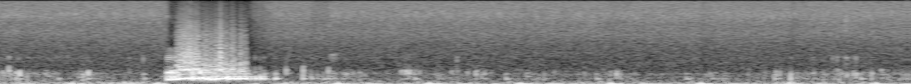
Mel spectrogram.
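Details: Adult woman's abdomen heard through a stethoscope in the belly button after eating candy and drinking fizzy soda: loud low gurgling rumble then softer bubbling; active bowel sounds (borborygmi).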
